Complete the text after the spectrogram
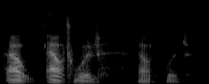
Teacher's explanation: it's got ward on the end, but we don't say ward. We actually say wood as if it was w o d.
